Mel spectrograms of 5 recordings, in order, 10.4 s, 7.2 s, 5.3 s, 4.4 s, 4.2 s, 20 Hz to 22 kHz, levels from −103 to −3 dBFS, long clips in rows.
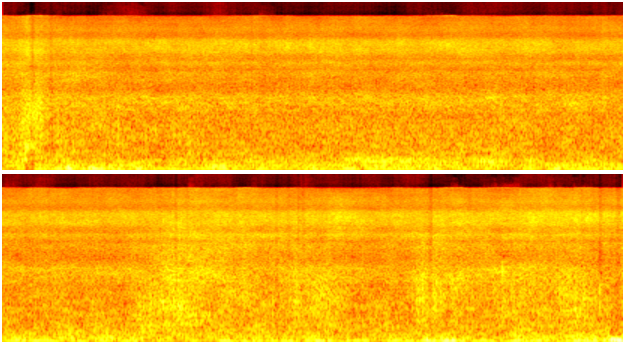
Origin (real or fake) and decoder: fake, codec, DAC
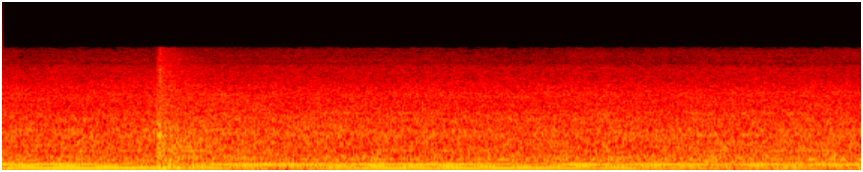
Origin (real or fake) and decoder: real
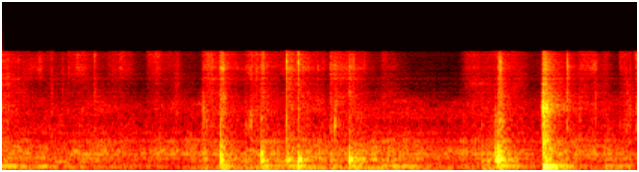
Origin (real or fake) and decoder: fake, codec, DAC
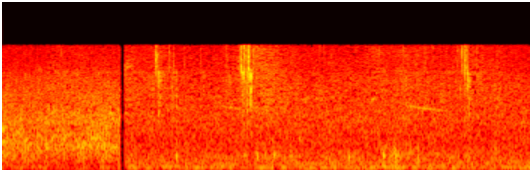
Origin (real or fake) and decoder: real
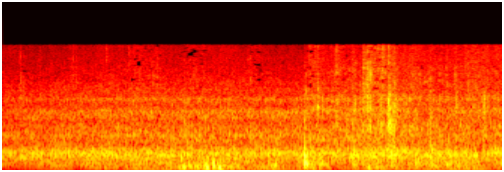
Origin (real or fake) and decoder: real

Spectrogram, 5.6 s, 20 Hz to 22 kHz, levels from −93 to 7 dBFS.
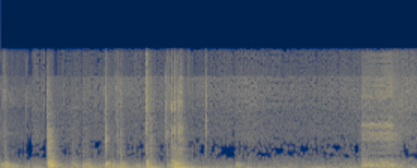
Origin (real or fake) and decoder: real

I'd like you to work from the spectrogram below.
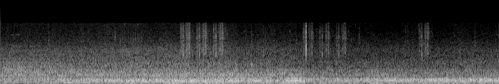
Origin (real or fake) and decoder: real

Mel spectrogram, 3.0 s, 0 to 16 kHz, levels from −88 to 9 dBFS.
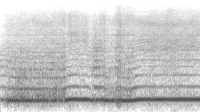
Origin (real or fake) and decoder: fake, codec, DAC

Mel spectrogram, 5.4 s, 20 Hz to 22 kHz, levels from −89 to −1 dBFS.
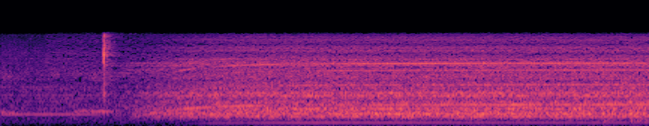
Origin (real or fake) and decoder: real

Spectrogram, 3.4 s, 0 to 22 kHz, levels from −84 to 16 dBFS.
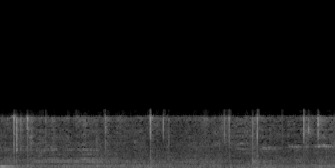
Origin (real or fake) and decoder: fake, codec, DAC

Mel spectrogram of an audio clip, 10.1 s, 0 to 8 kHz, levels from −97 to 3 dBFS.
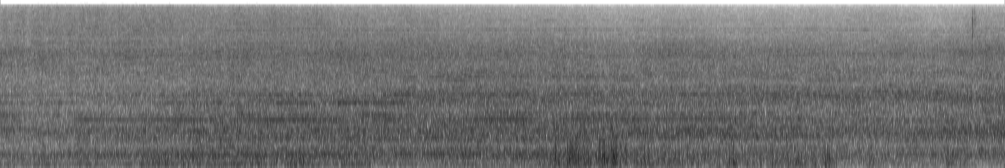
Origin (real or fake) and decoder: real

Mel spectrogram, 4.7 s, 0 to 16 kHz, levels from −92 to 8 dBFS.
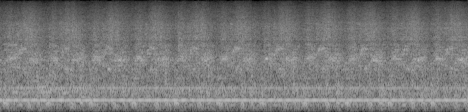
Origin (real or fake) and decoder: real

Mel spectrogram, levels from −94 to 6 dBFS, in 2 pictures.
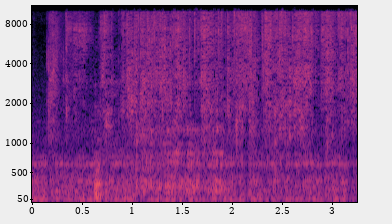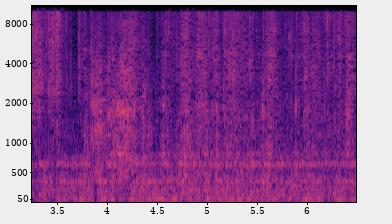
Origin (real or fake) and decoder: real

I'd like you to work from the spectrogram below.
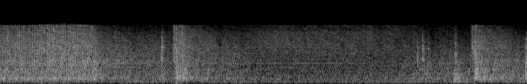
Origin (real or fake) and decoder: real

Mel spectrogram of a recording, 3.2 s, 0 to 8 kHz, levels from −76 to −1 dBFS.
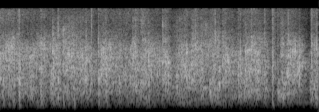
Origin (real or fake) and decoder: fake, codec, DAC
